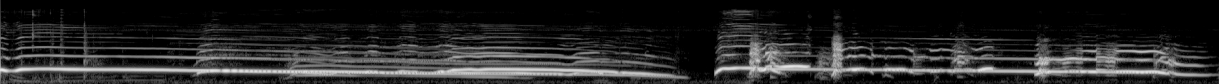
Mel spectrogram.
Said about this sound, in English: Can you give us a howl real quick for the viewers? Leto, will you give us a howl? Yeah. Yes, sir. We got our wolf. That's Leto.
